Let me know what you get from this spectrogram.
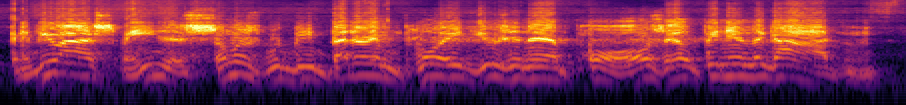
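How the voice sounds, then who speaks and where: Gruff old country gardener played by a man, grumbling, bright voice. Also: a little high, sing-song, brisk, slight background noise, exaggerated voice, rough recording. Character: grumpy old male gardener.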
